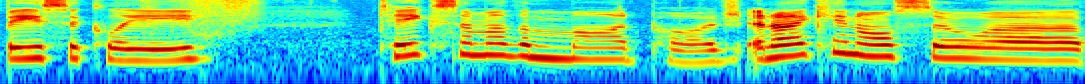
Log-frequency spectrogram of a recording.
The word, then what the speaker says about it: Mod Podge: going to use some mod podge i said it right that time i didn't see modge podge which i always say i said mod podge and all i'm gonna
